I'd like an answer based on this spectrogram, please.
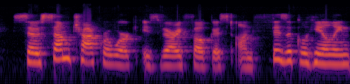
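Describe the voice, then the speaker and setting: In an ordinary speaking voice, a woman talks at a fairly quick pace with ordinary pitch variation. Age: 50s. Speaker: author on chakra healing. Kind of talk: interview.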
